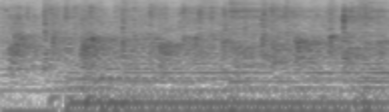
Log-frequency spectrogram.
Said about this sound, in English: Maybe we can just give the Lord some praise and clap him, give him a clap offering.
